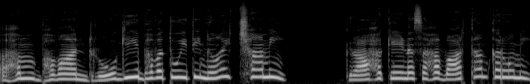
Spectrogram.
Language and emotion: Sanskrit, fearful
